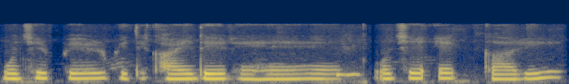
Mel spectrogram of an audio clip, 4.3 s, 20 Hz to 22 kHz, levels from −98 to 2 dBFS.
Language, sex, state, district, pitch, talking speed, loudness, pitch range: Hindi, female, Arunachal Pradesh, Papum Pare, 205 Hz, 140 wpm, -17 LUFS, 200-220 Hz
